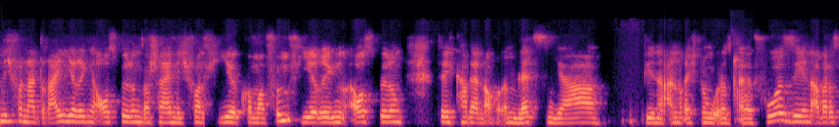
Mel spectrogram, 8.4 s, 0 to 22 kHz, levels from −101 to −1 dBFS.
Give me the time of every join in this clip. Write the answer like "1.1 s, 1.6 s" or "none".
1.4 s, 2.0 s, 4.7 s, 6.4 s, 7.3 s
